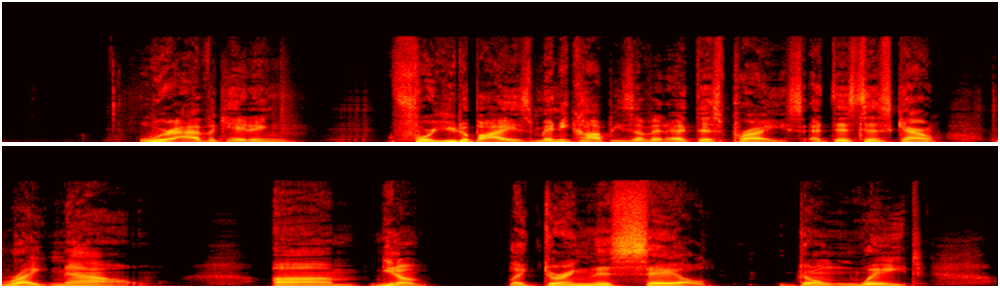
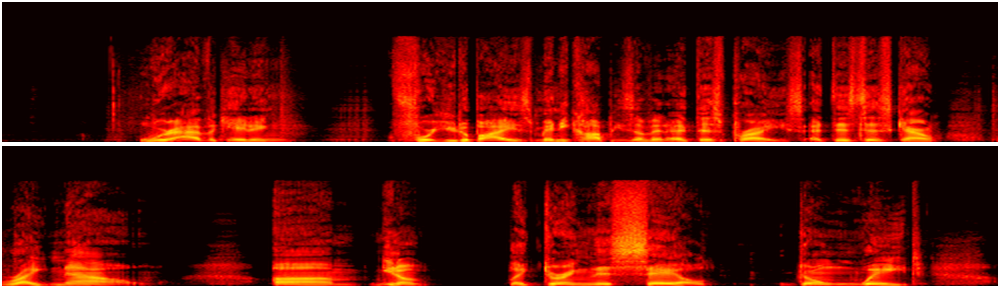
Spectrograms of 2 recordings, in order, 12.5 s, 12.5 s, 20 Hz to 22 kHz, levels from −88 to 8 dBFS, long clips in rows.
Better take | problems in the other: first | thin; somewhat; fading below 300 Hz

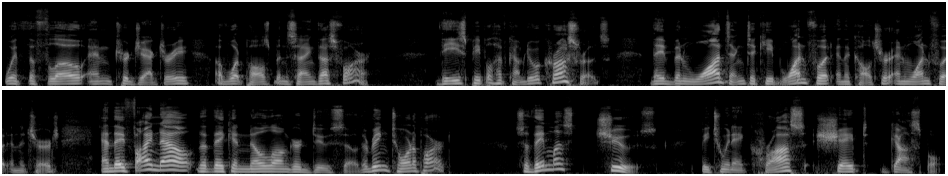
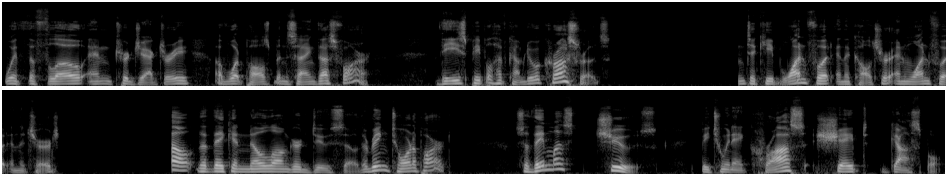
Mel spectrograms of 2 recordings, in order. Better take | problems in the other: first | audio cutting out; at 6 s for 1.5 s and at 10 s for 1 s

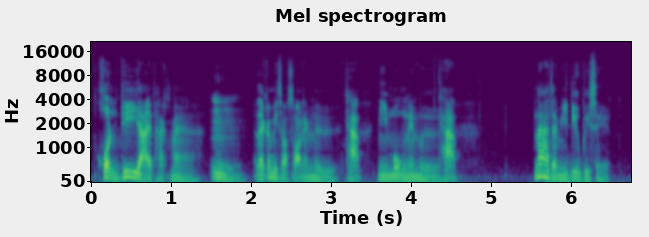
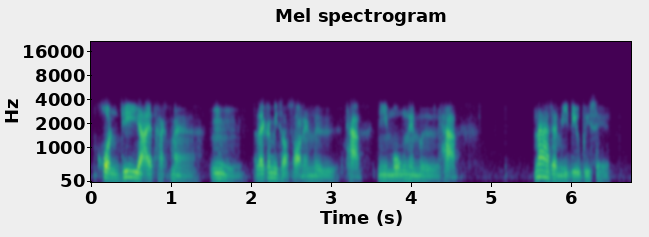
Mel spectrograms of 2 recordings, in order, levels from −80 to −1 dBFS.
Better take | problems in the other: first | phone-call audio; nothing above 3.5 kHz

